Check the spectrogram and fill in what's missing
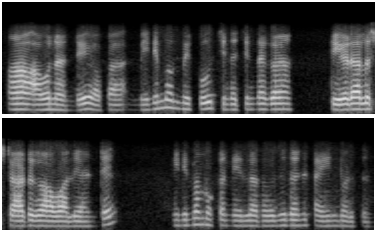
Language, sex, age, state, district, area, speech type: Telugu, male, 18-30, Telangana, Mulugu, rural, conversation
